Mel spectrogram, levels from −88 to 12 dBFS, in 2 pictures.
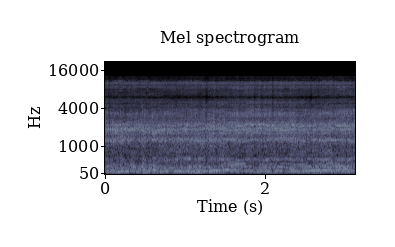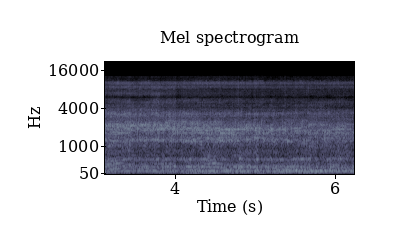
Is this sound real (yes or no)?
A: no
